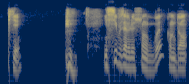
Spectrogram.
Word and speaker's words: pied: se prononcent ye, fille, ou même pied, puisqu'en fait ici on a le i et le e, mais on ne dit pas piller, mais on dit pied.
